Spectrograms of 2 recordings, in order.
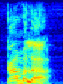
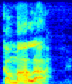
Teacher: ang tamang way ng pag bigkas ng kanyang pangalan is yung accent nandoon sa third syllable kamala parang Hillary hindi yung cala eventually malalaman na rin natin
